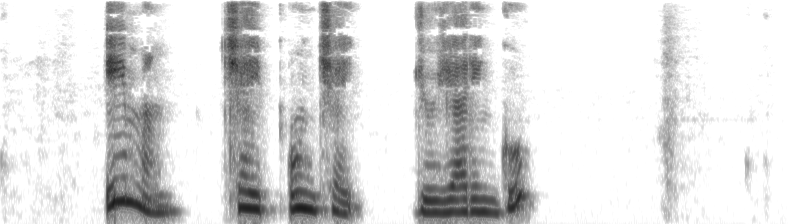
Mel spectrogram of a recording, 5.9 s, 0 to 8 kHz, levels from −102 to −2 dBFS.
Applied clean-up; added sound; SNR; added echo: none; none; none; none.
